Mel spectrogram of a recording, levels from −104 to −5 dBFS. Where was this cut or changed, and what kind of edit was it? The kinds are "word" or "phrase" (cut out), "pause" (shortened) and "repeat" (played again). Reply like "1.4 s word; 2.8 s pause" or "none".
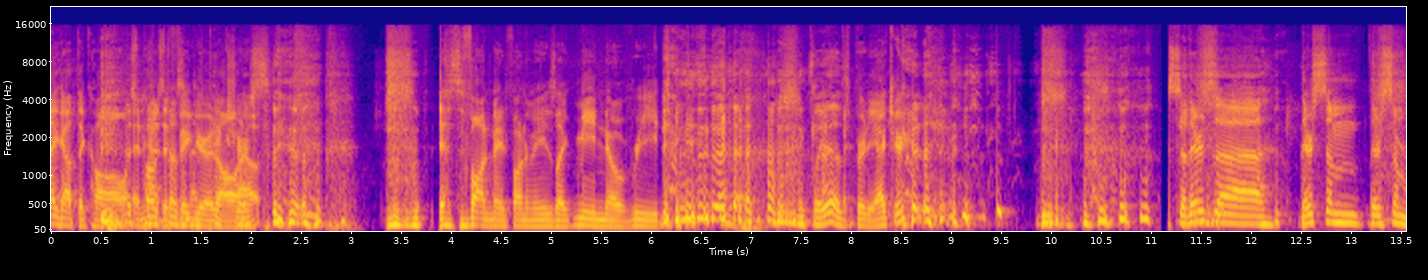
11.1 s word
